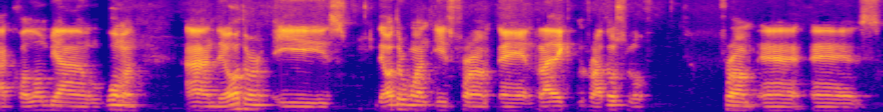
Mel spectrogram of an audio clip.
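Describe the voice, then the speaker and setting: A young man reads his section of a class presentation in a slightly low voice. He pauses often and fills the gaps as he works through each point. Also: fairly bright tone, poor audio. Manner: hesitant, frequent fillers. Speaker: student presenter.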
